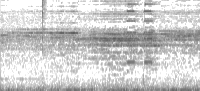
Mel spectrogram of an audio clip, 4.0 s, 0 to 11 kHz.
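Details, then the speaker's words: Smart home alarm host: after pressing the button three times, then press-and-hold for 3 seconds, two short high electronic beeps confirm the water leak detector was deleted from the host. "The sound that you just heard, the beeping sound, which just sounded twice, is an indication that the detector has been deleted."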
